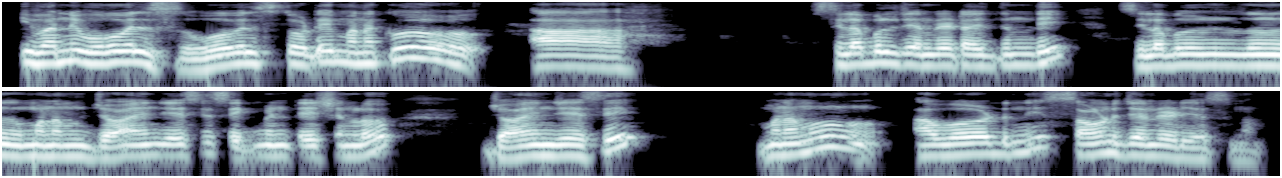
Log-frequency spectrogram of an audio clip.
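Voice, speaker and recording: A man teaching a spoken pronunciation lesson, explaining slowly with many pauses and fillers. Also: medium pitch, darkish tone. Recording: slightly dull lo-fi recording.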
